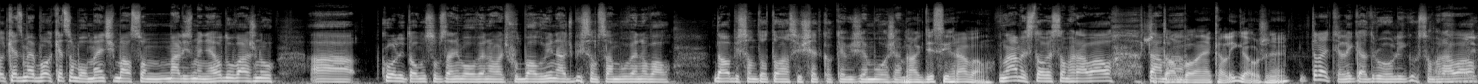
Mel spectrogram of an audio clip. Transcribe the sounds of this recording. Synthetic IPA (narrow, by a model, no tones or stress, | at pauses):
kɛzmɛbɔkɛcsɔmbɔlˠmɛnʃiːmalsɔmːalizmɛɲɛɦɔd̪uʋaːʒnu | ʔa | kʊɔlit̪ɔmusɔms̬aɲɛmɔɦɔlʋɛnɔʋacfud̪baluinad͡ʒbisɔmsamuʋɛnɔʋal | d̪albisɔmd̪ɔt̪ɔɦɔasifʃɛt̪̚kɔkɛbiʒɛmʊɔʒɛmn̰aɡɟɛsiɦɾaʋa̰lvnaːmɛst̪ɔʋɛsɔmɦɾaʋalt̪aamɔambɔlaɲɛakaliɡa̰ṵʒɲɛ̰t̪ɾɛcaliɡad̪ɾuɦɔʊliɡɔʊsɔmɦɾaʋal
